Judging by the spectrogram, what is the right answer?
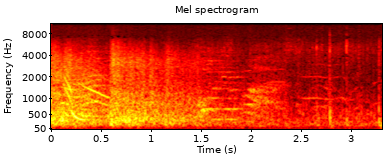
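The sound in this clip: Gunfire rings out in a few sharp reports with thin whistling streaks trailing through the air, the loud opening burst gradually thinning and fading toward the end.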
